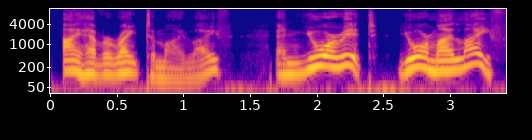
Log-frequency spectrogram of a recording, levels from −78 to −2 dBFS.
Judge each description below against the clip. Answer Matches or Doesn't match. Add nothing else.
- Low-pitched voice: Doesn't match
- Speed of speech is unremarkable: Doesn't match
